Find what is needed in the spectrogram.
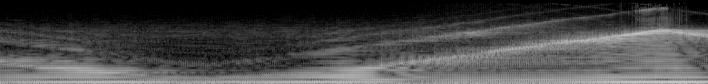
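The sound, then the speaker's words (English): Synthesizer drone driven by an LFO through a big stack of effects, with distortion and chorus. A thick, steady low tone sits under high partials that sweep and climb, turning harsh and chaotic toward the end. “once we get the LFO going, then we can throw on some effects, and boy, we've got a big fat stack of effects to add, which throws the sound into this chaos.”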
